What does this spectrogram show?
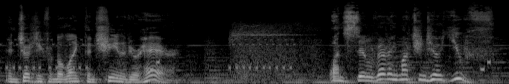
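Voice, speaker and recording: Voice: medium pitch, big pitch swings, moderate pace, music in the background. A streamer reading the lines of a theatrical eccentric male detective in a grand, declamatory way. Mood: grandiose.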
